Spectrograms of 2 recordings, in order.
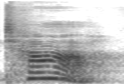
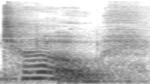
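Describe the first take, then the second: First: The word ends with an open 'ah' vowel. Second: The word ends with a long 'oh' vowel. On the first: "If I did these two sounds, t, ah, it would be ta" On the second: "if I did an O sound, t, O, it would be toe"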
